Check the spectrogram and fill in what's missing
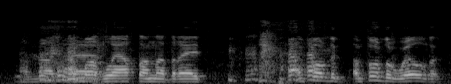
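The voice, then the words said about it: Attempted German accent, sounds Irish. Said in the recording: “I can't do a German accent ... that's pretty good ... He's almost like Irish there.”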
